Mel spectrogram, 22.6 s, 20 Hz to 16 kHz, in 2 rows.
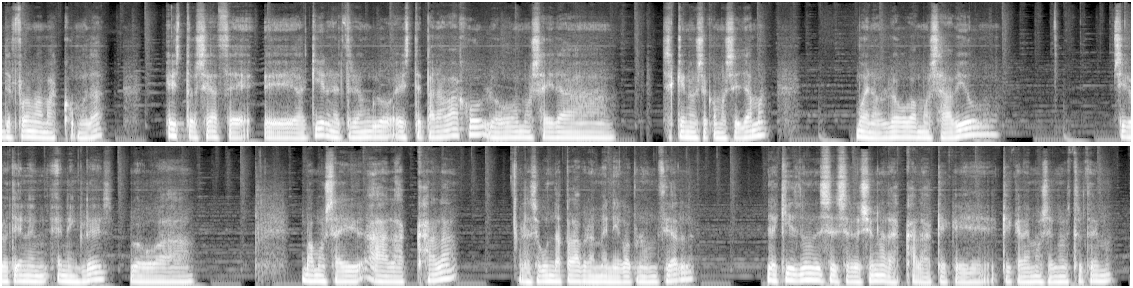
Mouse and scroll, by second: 1.5 click.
